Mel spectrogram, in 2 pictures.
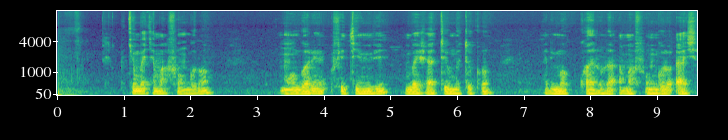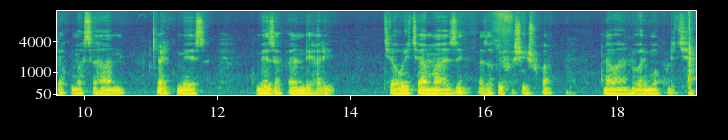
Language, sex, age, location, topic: Kinyarwanda, male, 25-35, Huye, health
